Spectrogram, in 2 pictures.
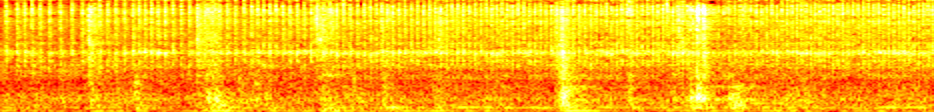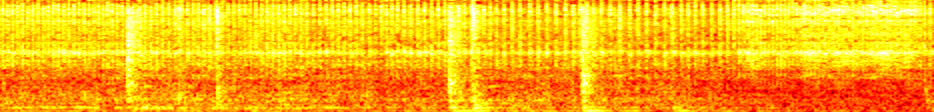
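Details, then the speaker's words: Bicycle rear derailleur after indexing adjustment, nearly finished with the low limit screw still slightly tight: freewheel buzz with crisp single clicks as it steps gears, no chatter or hesitation. "e é isso galera tá praticamente ajustado"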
